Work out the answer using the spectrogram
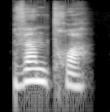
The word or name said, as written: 23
